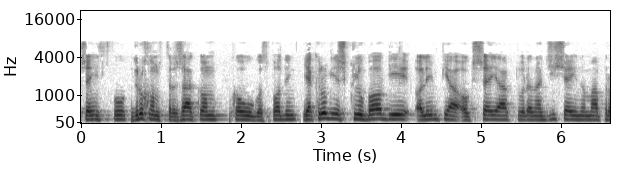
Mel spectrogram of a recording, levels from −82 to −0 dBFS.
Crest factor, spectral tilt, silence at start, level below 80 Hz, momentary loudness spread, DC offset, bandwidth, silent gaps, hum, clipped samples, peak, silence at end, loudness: 16 dB; -6.5 dB/octave; 0 s; -58 dBFS; 5 LU; under 0.1%; 7.4 kHz; none; none; under 0.1%; -2 dBFS; 0 s; -18 LUFS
